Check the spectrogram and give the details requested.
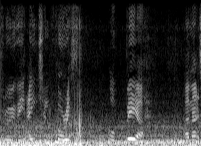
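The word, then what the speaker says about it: Bere: So at the moment, I'm riding through the ancient forest of Beer. And that's spelled B-E-R-E, and it's not actually anything to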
